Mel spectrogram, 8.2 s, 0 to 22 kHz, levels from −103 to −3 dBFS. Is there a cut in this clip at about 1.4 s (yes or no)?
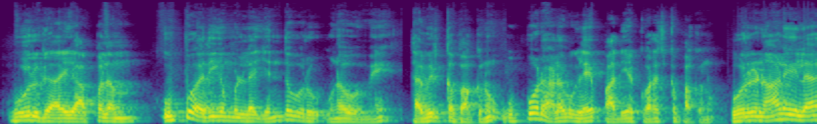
no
